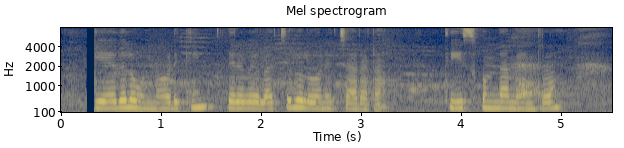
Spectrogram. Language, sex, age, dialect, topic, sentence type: Telugu, female, 18-24, Utterandhra, agriculture, statement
